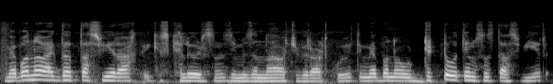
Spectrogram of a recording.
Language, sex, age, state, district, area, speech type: Kashmiri, male, 30-45, Jammu and Kashmir, Kulgam, rural, spontaneous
